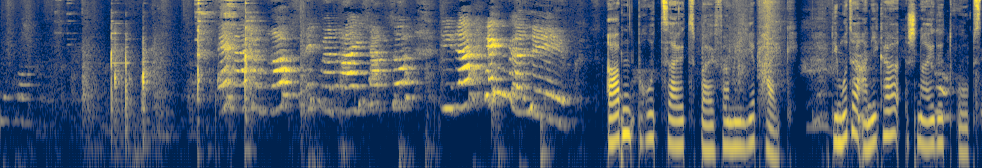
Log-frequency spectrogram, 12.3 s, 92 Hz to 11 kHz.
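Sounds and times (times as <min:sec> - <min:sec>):
dishes and cutlery clinking as the table is set for supper: 0:00.6 - 0:04.0
children chattering: 0:02.4 - 0:07.2, 0:09.9 - 0:12.2
speech: 0:07.6 - 0:12.2.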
